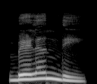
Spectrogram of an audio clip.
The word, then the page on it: ಬಾಲೇಂದು: bālēndu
